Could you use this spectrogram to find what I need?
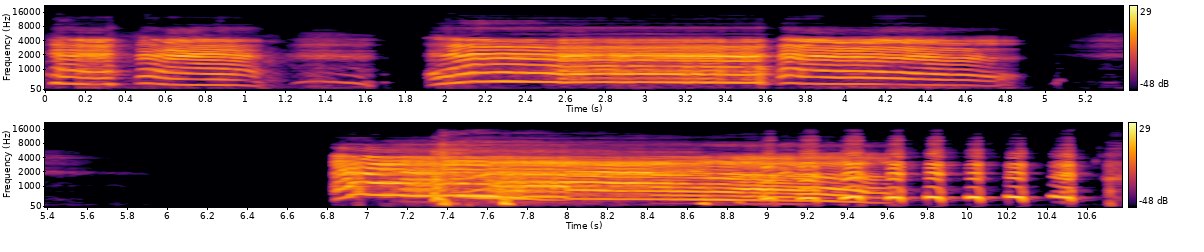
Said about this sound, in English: Is that a cry? Is that a scream? Is it a laugh? The answer is all of the above.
